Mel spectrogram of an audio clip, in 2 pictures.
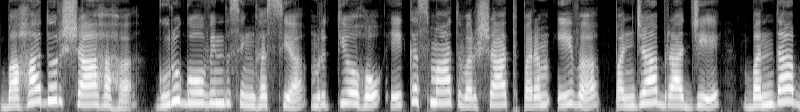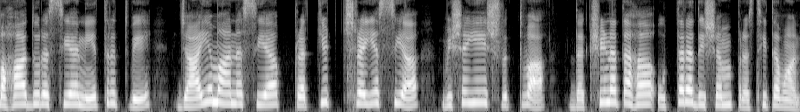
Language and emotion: Sanskrit, neutral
